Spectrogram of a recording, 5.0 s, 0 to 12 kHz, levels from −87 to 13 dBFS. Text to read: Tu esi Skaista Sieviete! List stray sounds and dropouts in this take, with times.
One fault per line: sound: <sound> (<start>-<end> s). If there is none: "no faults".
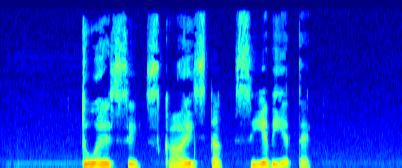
no faults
